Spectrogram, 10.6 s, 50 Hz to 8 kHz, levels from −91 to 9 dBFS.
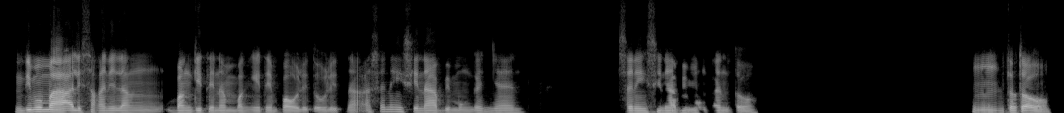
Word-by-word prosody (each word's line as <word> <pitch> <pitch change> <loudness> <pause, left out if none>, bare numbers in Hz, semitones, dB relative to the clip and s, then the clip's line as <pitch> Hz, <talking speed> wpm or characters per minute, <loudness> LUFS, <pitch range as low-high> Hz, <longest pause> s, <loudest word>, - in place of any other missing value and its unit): hindi 135 +2 +1
mo 155 - +7
maaalis 135 -3 +8
sa 135 - -1
kanilang 115 -4 -2
banggitin 115 0 0
ng 110 - -3
banggitin, 110 0 -4
paulit-ulit 110 0 -1
na, 110 0 -4
"Asaan 150 +3 -6
na - - -3
yung - - -11
sinabi 120 -3 0
mong 110 -1 -6
ganiyan? 120 -2 -5 1.0
Saan 130 0 0
na 130 - +1
yung 125 - -8
sinabi 115 -2 -1
mong 110 0 -9
ganito?" 105 -2 -4 2.2
Mm, 135 -3 -3
totoo. 120 -5 +4
115 Hz, 135 wpm, -27 LUFS, 110-130 Hz, 2.2 s, maaalis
